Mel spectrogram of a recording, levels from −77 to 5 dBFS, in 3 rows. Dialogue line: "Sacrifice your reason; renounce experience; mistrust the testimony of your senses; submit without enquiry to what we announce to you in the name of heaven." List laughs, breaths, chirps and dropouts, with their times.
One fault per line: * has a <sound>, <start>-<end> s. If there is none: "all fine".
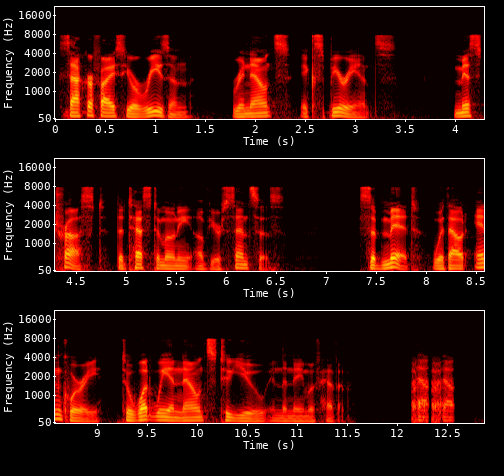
* has a laugh, 12.1-12.6 s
